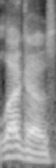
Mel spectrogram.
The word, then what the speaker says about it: Lego: video games well I I always said I wanted Legos or Lego is the proper way to say it but uh you know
